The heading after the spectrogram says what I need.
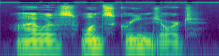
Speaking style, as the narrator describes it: said somewhat sadly

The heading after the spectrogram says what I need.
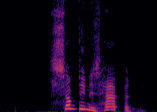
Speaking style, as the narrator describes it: she cried

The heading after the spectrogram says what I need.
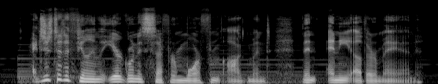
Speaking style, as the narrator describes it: his son said

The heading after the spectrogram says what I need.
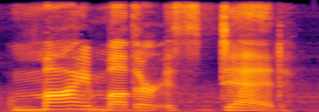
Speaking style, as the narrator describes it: Connor growled

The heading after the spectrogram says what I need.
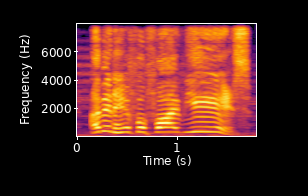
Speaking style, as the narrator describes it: I shouted defensively

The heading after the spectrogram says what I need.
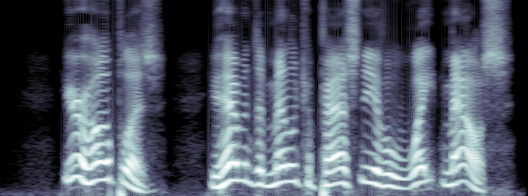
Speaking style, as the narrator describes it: he cried

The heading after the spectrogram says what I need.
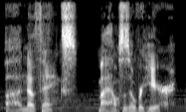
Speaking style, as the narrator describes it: calmly said back

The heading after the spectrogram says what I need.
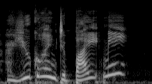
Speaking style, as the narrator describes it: exclaimed Blackie

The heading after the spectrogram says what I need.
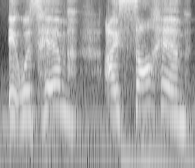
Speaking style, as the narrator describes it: an old man screaming

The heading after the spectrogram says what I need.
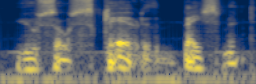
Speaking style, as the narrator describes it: hissed

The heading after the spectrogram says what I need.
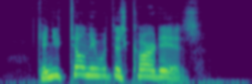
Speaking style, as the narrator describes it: cried

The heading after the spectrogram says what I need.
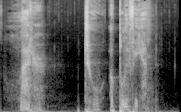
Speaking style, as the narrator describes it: Rob replied, nearly whispering

